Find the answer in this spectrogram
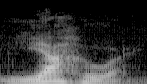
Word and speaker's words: Yahuwah: yemiyahu in casual conversation now probably a better pronunciation of the name of god is yahuwah because there is that that accentuated sound in the middle that most of us are not familiar with we don't we don't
